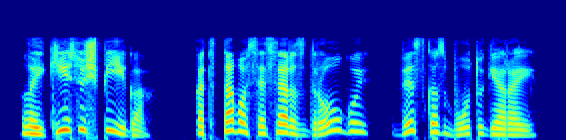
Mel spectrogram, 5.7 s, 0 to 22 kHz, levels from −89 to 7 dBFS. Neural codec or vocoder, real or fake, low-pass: none; real; 7.2 kHz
